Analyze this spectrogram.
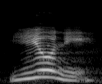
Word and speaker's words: Juni: So the next month of the year is Juni. Juni. Juni. Juni means June. June in English language. Like I said earlier, the letter J in German language is pronounced as Y in English.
